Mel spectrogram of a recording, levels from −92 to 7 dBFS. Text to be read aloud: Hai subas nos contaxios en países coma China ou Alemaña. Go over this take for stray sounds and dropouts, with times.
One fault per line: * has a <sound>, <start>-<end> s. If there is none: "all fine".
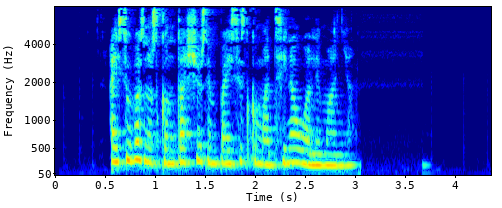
all fine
